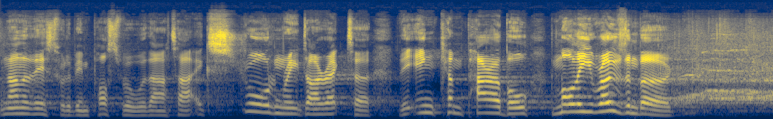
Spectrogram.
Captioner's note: cheers and applause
